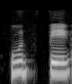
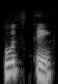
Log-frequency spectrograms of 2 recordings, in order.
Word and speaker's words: উদ্বেগ: থাকলে ব উচ্চারিত হয় যেমন উদ্বেগ এখানে উৎপেগ হবে কারণ এখানে বচ্চারিত হবে উৎপেগ বাংলা শব্দে ক এর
